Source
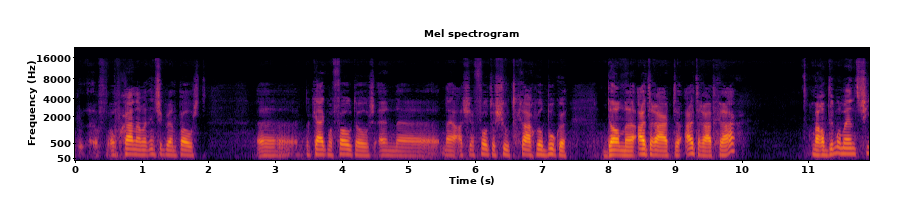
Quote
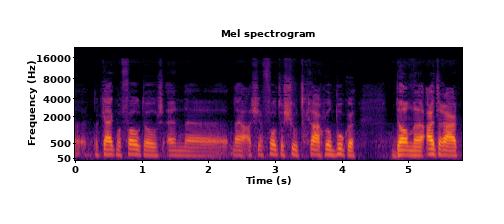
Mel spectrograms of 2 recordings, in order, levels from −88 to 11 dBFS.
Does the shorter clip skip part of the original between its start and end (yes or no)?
no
